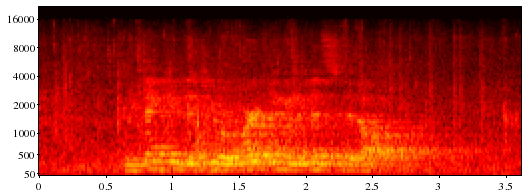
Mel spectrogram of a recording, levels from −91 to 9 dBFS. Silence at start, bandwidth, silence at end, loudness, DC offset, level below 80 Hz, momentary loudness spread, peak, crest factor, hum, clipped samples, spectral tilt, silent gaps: 0 s; 16 kHz; 0 s; -29 LUFS; under 0.1%; -60 dBFS; 19 LU; -14 dBFS; 16 dB; none; under 0.1%; -6 dB/octave; none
